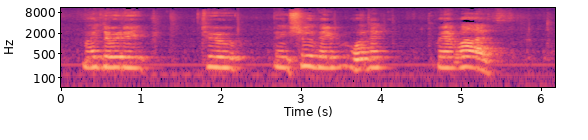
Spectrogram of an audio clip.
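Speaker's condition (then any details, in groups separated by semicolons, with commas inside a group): Parkinson's; trouble in the throat when speaking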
